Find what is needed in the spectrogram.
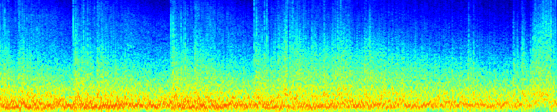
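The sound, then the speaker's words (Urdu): Heavy booming rumble from a series of explosions in Gaza City: a dense, continuous roar with a few sharper bursts standing out, loud throughout. “منظر عام پر آنے والی video میں دیکھا جا سکتا ہے کہ غزہ شہر میں سلسلہ وار دھماکے کیے جا رہے ہیں۔”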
